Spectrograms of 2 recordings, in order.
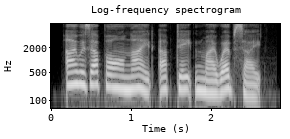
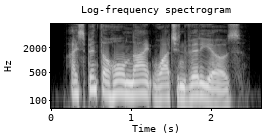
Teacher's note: Notice the reduction of ing endings, which makes the ing sound like in.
